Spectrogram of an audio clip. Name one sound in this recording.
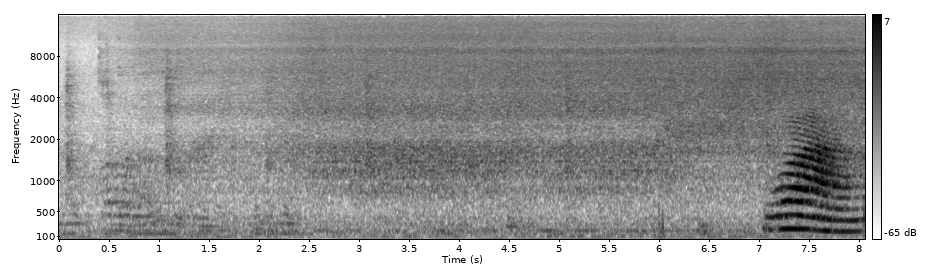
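Liquid pours steadily into a container.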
